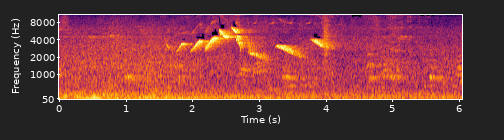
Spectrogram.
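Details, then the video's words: Coleiro seedeater singing a longer phrase of bright, rapid whistles, first rising and then slurring downward. Softer trailing notes follow over a faint, constant low hum. "Apresentação Coleiro Pen - Drive"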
